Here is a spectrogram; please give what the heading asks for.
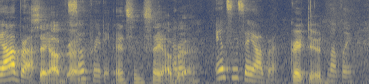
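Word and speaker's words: Seabra: off to her with anson how do you pronounce his last name siebra say abraham say abraham say abraham so pretty ensign say abra anson sayabra great dude lovely uh so you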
